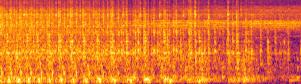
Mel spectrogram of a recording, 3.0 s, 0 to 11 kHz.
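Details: Single-cylinder 186F diesel with an electric starter wired to a key switch and an N40 battery; a few quick cranking beats, then it catches at once and settles into a healthy, thumping idle. Normal start and idle.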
